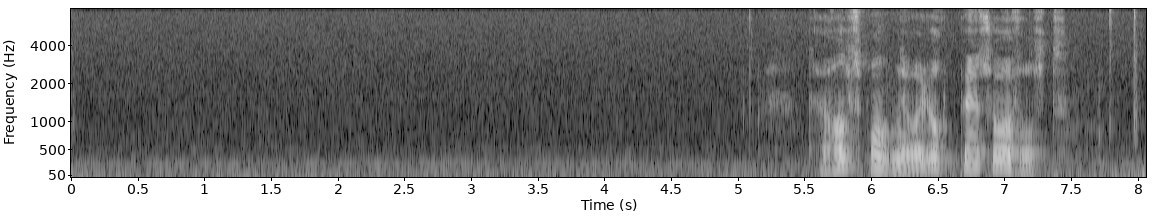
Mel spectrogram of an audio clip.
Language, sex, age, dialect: Faroese, male, 36-60, Suðuroy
